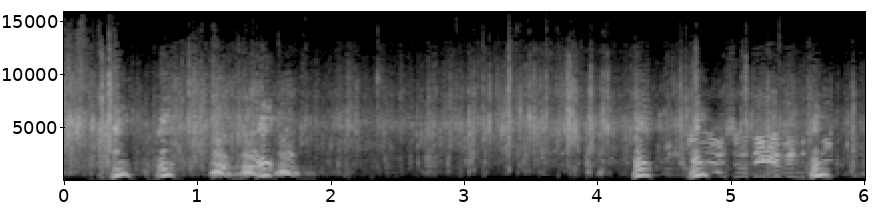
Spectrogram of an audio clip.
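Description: Spitz-type dogs barking in short, high yaps: a run of barks in the first two seconds, a quieter pause, then another run from about four seconds in.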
